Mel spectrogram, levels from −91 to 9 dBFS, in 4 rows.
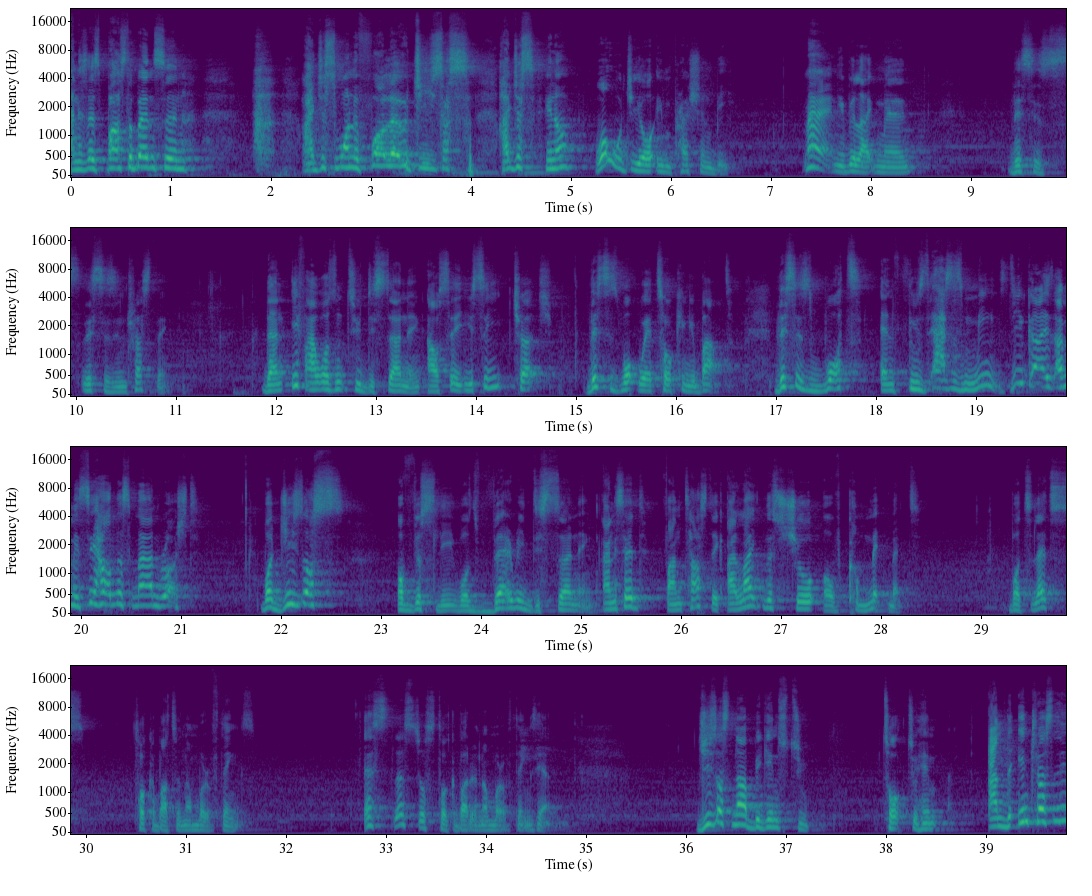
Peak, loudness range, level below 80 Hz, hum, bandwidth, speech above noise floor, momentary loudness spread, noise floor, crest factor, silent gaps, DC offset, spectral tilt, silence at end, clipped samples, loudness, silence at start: -12 dBFS; 10 LU; -78 dBFS; none; 19.5 kHz; 35 dB; 14 LU; -69 dBFS; 24 dB; none; under 0.1%; -4.5 dB/octave; 0 s; under 0.1%; -35 LUFS; 0 s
